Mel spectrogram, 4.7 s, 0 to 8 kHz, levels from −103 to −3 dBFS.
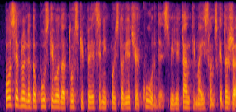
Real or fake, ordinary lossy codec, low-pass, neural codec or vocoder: fake; none; 7.2 kHz; vocoder, 22.05 kHz, 80 mel bands, HiFi-GAN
